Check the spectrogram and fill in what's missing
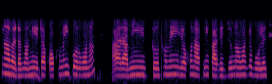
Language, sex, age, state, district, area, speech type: Bengali, female, 30-45, West Bengal, Jhargram, rural, conversation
